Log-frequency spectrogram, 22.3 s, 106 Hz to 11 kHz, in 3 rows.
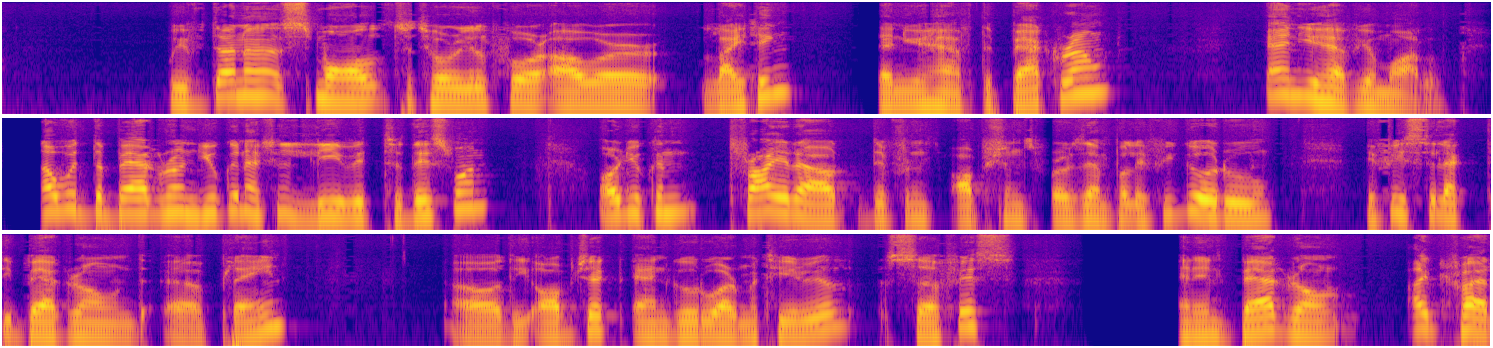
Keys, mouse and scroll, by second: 0.0-5.1 middle drag, 5.1 click, 5.3 middle click, 7.8-9.5 scroll down 1, 13.8 click, 14.6 click, 19.8-22.3 drag.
